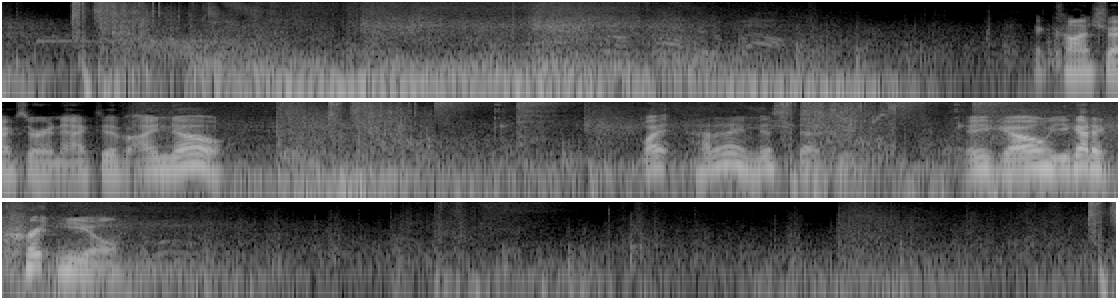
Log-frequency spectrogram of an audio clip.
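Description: A crossbow fires with sharp snaps.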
